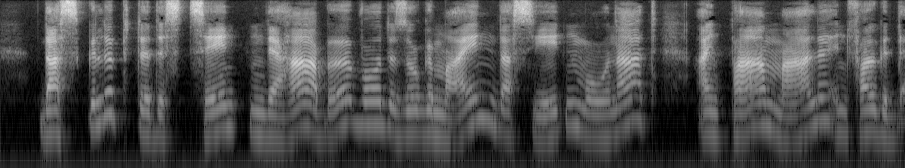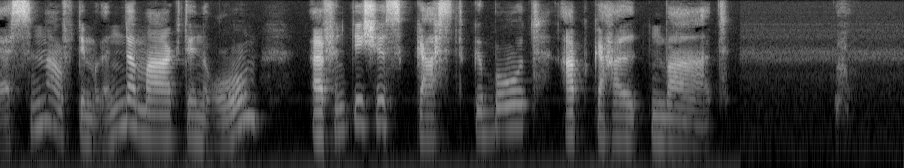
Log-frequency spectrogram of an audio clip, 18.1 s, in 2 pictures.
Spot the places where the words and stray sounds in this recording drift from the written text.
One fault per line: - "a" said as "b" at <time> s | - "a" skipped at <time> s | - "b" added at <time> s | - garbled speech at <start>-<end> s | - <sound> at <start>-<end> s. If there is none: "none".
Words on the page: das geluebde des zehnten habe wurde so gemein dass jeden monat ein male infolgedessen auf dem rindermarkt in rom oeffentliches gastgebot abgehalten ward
- "der" added at 2.6 s
- "paar" added at 7.3 s
- bark at 17.4-18.0 s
